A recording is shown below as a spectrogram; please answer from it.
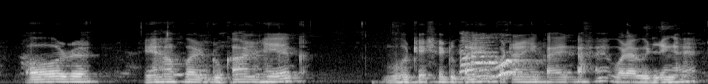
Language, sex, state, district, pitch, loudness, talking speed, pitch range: Hindi, male, Chhattisgarh, Balrampur, 115 Hz, -15 LUFS, 160 wpm, 110-125 Hz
